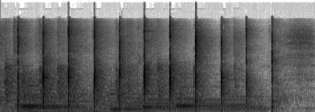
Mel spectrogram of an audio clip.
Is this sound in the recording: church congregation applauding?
yes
